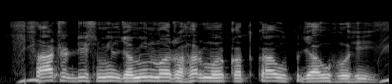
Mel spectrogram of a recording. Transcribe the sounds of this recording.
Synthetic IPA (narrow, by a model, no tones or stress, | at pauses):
saʈʰɖismild͡ʒəminmẽɾəɦəɾmə̃kət̪kaupd͡ʒauɦoɦi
